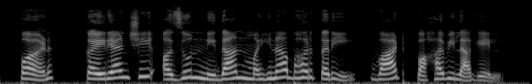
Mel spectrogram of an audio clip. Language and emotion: Marathi, neutral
